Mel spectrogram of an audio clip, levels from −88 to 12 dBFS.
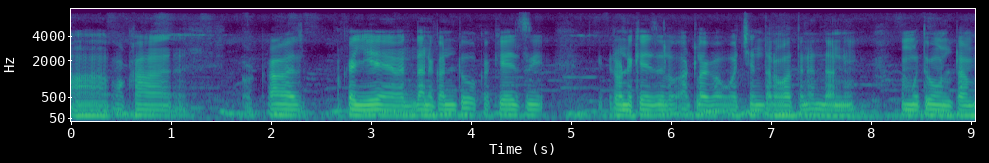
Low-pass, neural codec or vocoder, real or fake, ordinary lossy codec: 7.2 kHz; none; real; none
